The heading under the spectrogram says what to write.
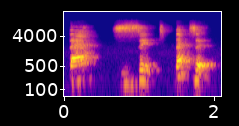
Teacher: Ó, para quem já está acostumando com os sons grudados, esse S eu vou juntar com it, ele vai virar um som até meio de Z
